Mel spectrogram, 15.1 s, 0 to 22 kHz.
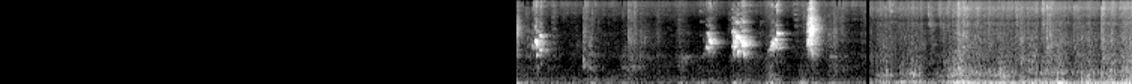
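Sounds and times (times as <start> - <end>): budgerigar chirps: 7.0 - 7.4, 9.4 - 11.0.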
